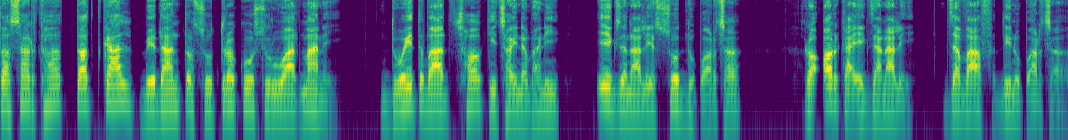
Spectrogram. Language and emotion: Nepali, neutral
